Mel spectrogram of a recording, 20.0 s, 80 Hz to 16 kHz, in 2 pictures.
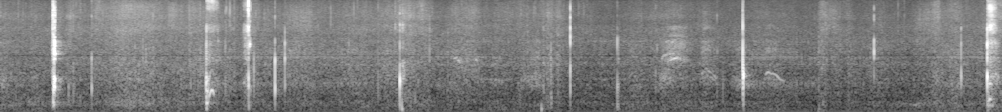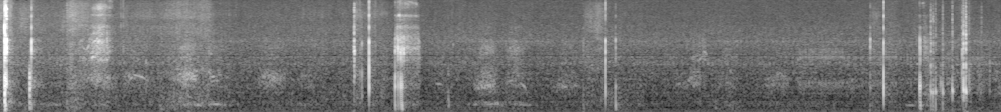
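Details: Newborn baby, 4 days old, with hiccups: about a dozen abrupt, sharp little hiccups at irregular intervals over 20 seconds, with soft infant sounds in a quiet room.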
